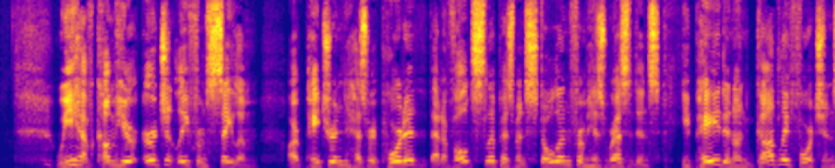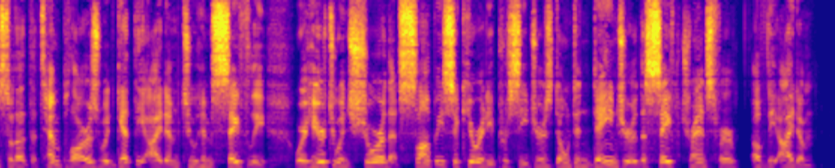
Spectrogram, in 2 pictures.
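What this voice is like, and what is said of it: Authoritative voice. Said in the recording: “puts on his most authoritative voice”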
